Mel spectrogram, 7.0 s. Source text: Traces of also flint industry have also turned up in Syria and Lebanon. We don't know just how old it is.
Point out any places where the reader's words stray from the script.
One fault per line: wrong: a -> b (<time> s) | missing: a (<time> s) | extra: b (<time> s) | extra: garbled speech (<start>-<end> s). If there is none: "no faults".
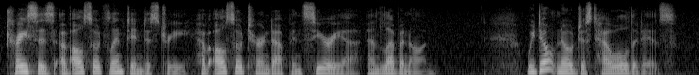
no faults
